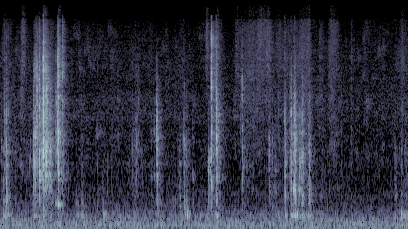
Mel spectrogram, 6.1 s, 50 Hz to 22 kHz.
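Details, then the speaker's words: Aeros U162C upright vacuum cleaner, new from the box, shaken with no motor running: irregular light plastic clattering and ticking from a loose plastic piece and its screw, meant to fit underneath the motor, rattling around inside. "okay there's something in there rattling around what is rattling around in there"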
